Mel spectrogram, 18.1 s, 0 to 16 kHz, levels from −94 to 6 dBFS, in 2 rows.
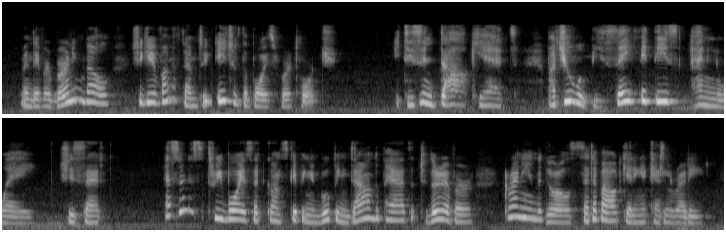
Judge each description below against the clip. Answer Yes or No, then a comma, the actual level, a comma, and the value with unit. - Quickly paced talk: Yes, fast, 215 wpm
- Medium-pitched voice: No, high, 235 Hz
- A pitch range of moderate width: No, wide, 7.0 semitones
